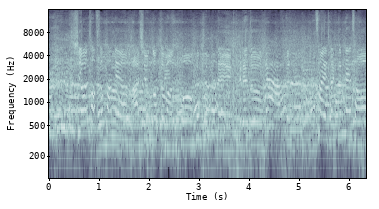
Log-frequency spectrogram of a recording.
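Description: People talking and chattering over one another.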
